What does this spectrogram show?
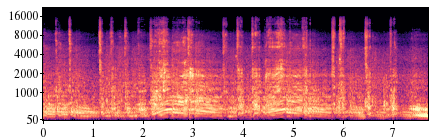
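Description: Car engine revving, its pitch climbing and falling again several times over, with sharp crackles in between.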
